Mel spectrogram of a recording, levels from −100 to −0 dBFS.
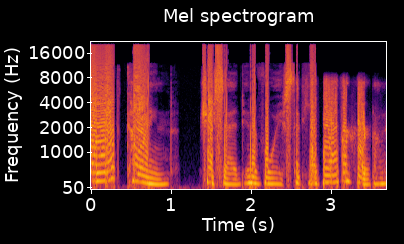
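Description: A speech clip with two faults. Integer overflow runs throughout. Loud peaks, driven about 14 dB past the limit, wrap to the opposite sign. A small share of samples do this, giving violent cracks sharper than clipping. A call bitrate drop begins at 2.52 s and lasts to the end. The top end falls from 20 kHz to 8 kHz. The speech turns rough and muffled, which fits the encoder being cut from about 32 to 8 kbps.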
